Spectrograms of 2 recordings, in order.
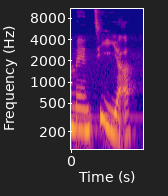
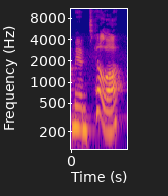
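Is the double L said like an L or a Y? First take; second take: Y; L. First: The double L is said as a Y sound. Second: The double L is said as an L sound. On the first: The speaker calls it right. "Two L's in Spanish are a Y" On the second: The speaker calls it wrong. "it's not mantilla"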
